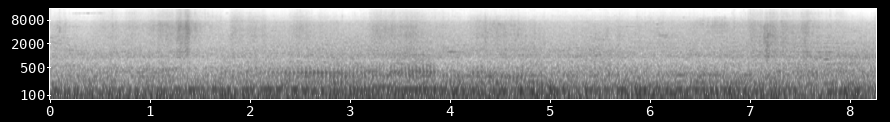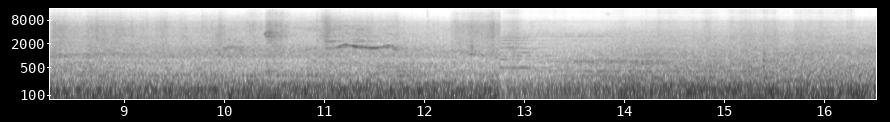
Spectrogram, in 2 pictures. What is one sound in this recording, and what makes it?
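Plastic bags rustle and crinkle.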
